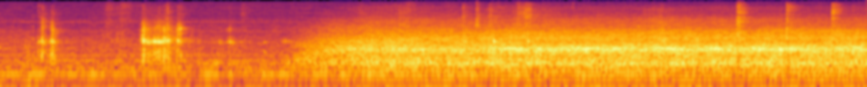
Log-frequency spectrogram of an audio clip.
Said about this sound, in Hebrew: מקישה? את מקישה עם הקף על הסיר? בום בום בום.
